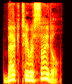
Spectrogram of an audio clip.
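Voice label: "bactericidal", British English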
